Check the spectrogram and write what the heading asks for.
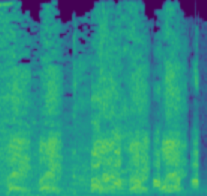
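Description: A crowd of cartoon minion voices chanting "hei, hei, hei" ("black, black, black") in unison, the same short syllable repeated in a quick, even rhythm.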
